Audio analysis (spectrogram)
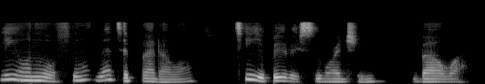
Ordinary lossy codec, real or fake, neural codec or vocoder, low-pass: none; fake; codec, 16 kHz, 0.5 kbps, X-Codec, HuBERT features, trained on balanced general audio; 7.2 kHz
